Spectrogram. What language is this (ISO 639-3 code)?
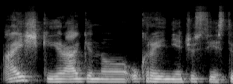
lit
